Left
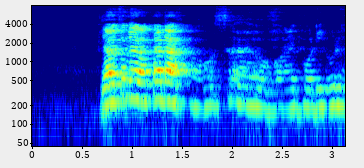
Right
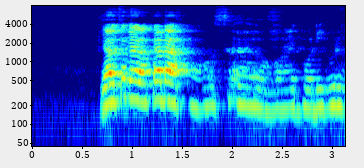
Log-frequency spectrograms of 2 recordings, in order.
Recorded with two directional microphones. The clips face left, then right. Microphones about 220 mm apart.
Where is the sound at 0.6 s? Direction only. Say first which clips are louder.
Right 2 dB; 15° right (ahead or behind).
